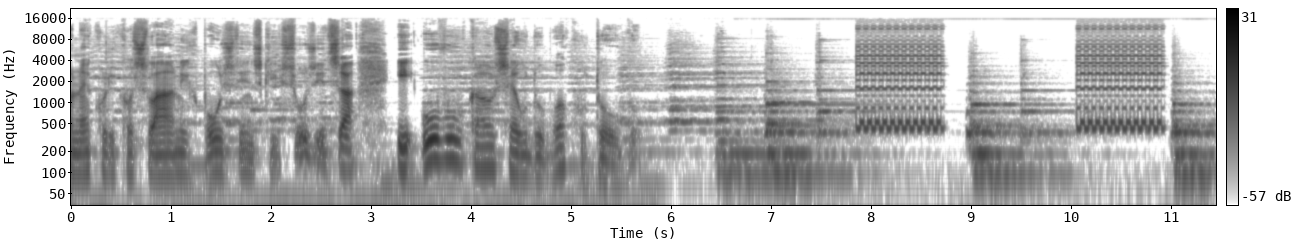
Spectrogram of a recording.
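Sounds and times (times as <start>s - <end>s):
speech: 0.0s - 7.5s
telephone ringing with melodic phrase and trilling burst: 7.8s - 8.8s, 10.0s - 11.0s.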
